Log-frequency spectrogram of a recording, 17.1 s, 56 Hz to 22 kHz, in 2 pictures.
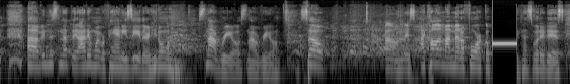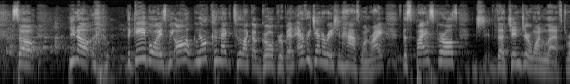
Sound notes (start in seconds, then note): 2.8 audience laughing; 7.4 beep; 8.1 audience laughing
